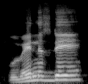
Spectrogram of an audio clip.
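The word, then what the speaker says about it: Wednesday: तो bridge, sandwich, वेडनेसडे, handsome. बात समझ में आ गई? यहां पर क्या होता है? डी साइलेंट होता है।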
